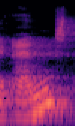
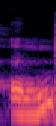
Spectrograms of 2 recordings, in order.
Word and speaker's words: and: So and goes from being ænd to ənd with a schwa and it can go even further and just become n but let's assume we just have a schwa in there ənd.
